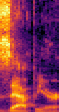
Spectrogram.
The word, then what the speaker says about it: Zapier: handy well and and it's pronounced as it's a zap you're creating zaps so it's it's zappier okay well yeah you're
